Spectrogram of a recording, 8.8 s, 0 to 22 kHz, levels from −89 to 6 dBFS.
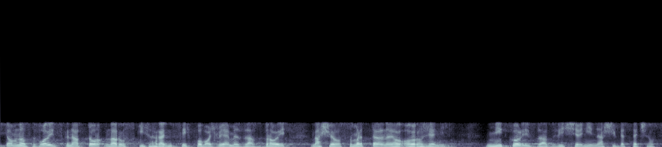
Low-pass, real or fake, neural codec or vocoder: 3.6 kHz; fake; codec, 24 kHz, 3 kbps, HILCodec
